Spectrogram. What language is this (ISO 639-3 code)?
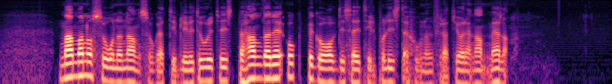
swe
